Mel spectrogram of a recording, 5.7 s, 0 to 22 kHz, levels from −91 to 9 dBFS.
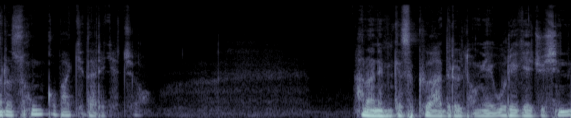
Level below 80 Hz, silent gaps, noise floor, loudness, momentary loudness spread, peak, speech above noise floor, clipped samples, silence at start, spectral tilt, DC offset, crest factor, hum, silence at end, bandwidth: -42 dBFS; none; -67 dBFS; -27 LUFS; 21 LU; -10 dBFS; 42 dB; under 0.1%; 0 s; -7.5 dB/octave; under 0.1%; 18 dB; none; 0 s; 16.5 kHz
